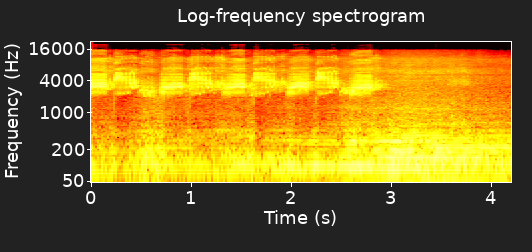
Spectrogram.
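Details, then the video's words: Javan pied starling in lively rattling 'kretekan' song with wings spread 'nggaruda': a string of about six harsh, rasping high bursts at roughly half-second intervals, then a fading engine-like rumble. "jalak suren gacor kretekan nggaruda"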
